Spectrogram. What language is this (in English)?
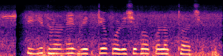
Bangla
